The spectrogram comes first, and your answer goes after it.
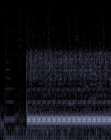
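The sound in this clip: A steady telephone ringback tone on an unanswered call starts abruptly about half a second in and holds one even, unbroken pitch to the end, loud and alone.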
